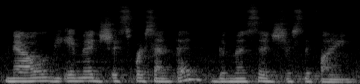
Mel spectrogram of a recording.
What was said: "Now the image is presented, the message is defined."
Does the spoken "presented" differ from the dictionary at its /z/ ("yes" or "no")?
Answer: yes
